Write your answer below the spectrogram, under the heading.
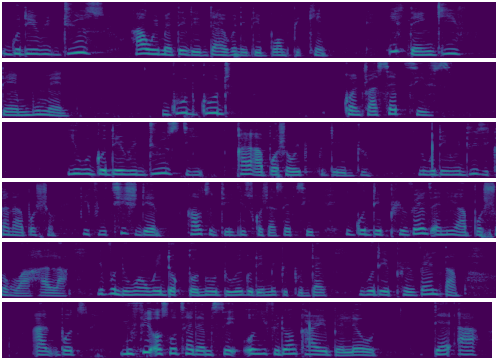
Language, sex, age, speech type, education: Nigerian Pidgin, female, 15-29, spontaneous, tertiary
